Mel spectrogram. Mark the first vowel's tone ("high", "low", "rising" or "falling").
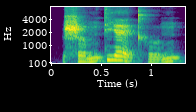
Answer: rising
